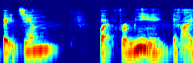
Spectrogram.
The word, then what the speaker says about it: Beijing: i would suggest that in terms of these g sounds at the end it's kind of like a little bounce right so when you're pronouncing the capital of beijing you should say beijing all right language note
